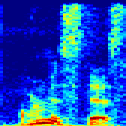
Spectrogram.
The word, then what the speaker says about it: Armistice: day or Remembrance Day Armistice that's hard say that 10 times ar ar arm arm arm s is silent it's armst all right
